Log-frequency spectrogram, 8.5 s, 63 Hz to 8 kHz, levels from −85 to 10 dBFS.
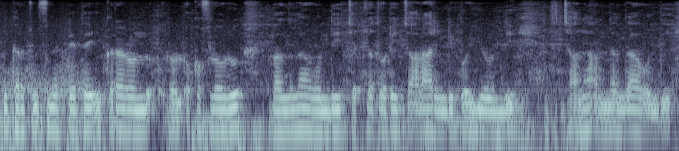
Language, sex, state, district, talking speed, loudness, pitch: Telugu, male, Andhra Pradesh, Guntur, 115 wpm, -18 LUFS, 115 Hz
